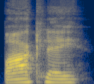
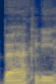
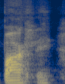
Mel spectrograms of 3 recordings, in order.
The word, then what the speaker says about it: Berkeley: so-called empiricists John Lock Bishop barklay not Berkeley as the Americans say Bishop Barkley and David Hume of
